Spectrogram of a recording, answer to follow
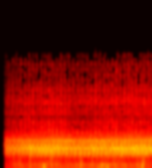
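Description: Film projector running, a steady mechanical whirr and rattle.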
